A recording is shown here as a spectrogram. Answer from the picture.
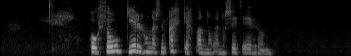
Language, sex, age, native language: Icelandic, female, 20-29, Icelandic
